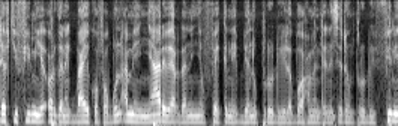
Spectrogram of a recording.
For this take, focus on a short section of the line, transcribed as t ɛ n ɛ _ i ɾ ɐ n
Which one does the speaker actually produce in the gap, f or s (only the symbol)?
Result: s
